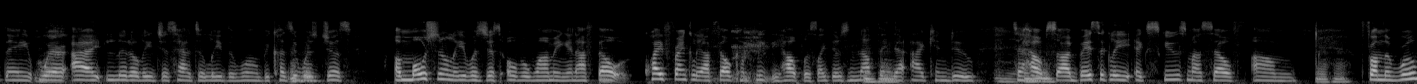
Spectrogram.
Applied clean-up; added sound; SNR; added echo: none; none; none; none.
